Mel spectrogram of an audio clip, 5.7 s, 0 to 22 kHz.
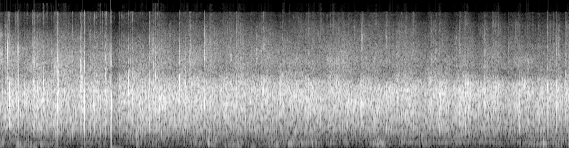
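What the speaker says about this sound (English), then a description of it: "Let's give them a round of applause." Steady audience applause fills a live stage show at the Codegarden 2023 conference as two guests are called up, a dense even wash of clapping from a sizable crowd with a few sharper nearby claps standing out.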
